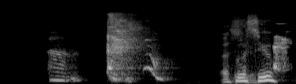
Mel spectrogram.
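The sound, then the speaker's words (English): A single loud sneeze: a brief voiced catch of breath, then a sharp, hissy burst. A pause follows before a stretch of voice at the end. “Bless you.”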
